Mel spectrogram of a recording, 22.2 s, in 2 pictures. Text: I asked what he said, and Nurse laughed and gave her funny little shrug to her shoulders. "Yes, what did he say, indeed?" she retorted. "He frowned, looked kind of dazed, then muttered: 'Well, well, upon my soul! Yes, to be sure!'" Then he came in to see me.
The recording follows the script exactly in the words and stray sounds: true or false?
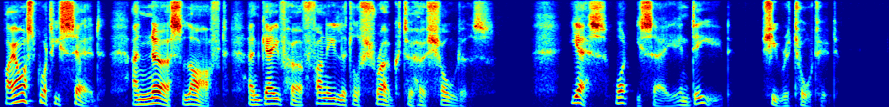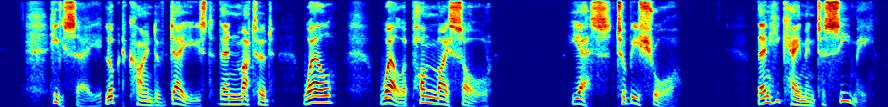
false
